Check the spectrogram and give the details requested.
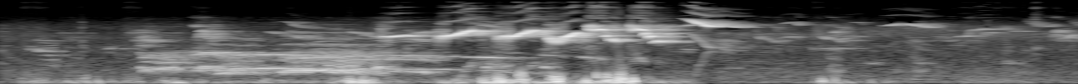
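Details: Double-collared seedeater singing shortly after midday, a fast tumbling series of sharp chirps and slurred whistles, overlapping a low-pitched voice and a steady hum of a second tone.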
